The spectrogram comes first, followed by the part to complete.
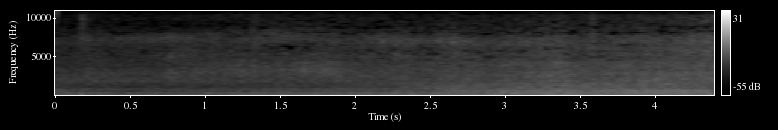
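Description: Steady wind noise buffeting the microphone, mixed with the wash of surf from the sea.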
